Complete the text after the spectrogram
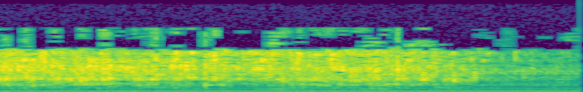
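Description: A toilet flushes with a steady, loud rush of gushing water across the midrange, easing off slightly toward the end, with a low steady hum underneath and no talking.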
